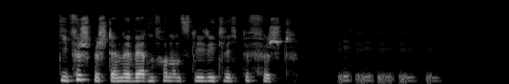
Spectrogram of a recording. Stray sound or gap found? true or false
true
